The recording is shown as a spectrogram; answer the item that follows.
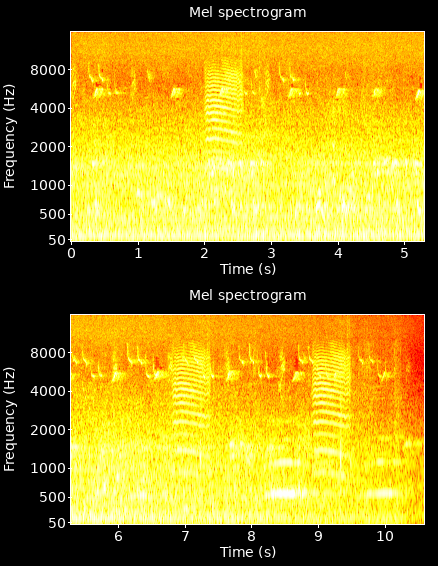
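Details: Goats roaming free above Sasa bleat three times with shaky, vibrato-laden cries spaced several seconds apart. A rapid series of thin, high chirps runs throughout over a low outdoor hum.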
